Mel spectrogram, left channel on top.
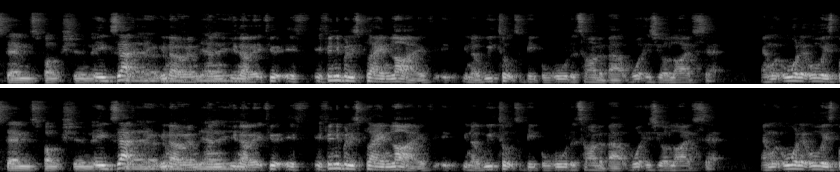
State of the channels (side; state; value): both; normal; correlation 0.80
